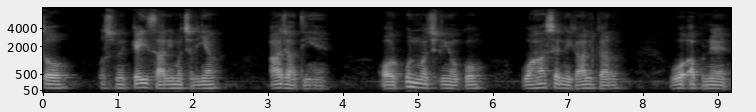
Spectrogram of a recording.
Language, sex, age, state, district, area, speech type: Urdu, male, 30-45, Delhi, Central Delhi, urban, spontaneous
